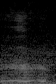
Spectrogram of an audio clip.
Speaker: If you can hear snoring in the background, that's my dad's dog.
